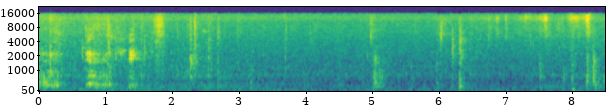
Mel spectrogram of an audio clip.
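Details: Cilène, a four-week-old female Pyrenean Shepherd puppy with her strong brothers, indoors, gives a few short whining squeaks early on, then quiet room noise with scattered clicks and knocks.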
